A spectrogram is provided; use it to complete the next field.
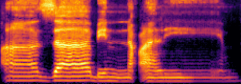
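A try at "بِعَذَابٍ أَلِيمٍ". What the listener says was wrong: ainnya enggak boleh panjang.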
